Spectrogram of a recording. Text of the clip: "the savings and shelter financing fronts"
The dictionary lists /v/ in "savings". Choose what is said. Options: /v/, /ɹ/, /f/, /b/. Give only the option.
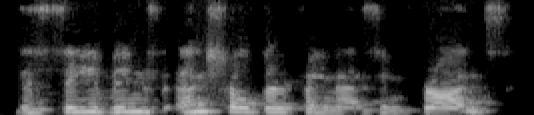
/v/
